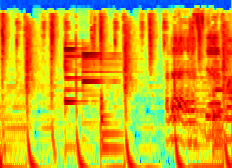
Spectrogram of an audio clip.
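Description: Background music with a steady beat of deep bass drums whose pitch drops on each hit. A short bright chime sounds over it a little over half a second in.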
